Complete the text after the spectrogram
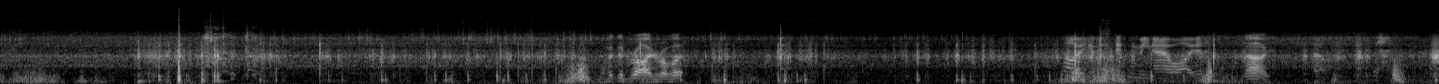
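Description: A bicycle rattles and clicks over a rough road.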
